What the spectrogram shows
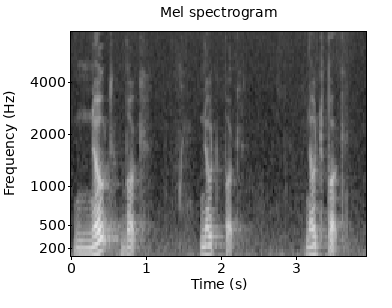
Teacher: the main part has more stress and it's a long vowel · we often don't release the air if it's at the end of the word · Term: no release of air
